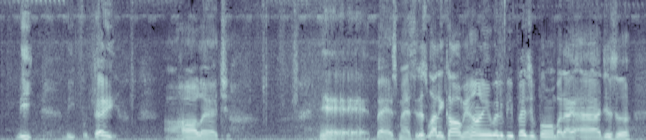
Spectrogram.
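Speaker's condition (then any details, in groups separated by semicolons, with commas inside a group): No condition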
